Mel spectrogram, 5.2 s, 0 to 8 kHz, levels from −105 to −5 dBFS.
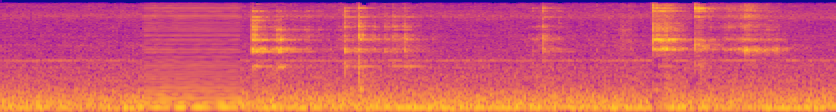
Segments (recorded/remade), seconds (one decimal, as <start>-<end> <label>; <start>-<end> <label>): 0.0-0.9 recorded; 0.9-1.5 remade; 1.5-5.2 recorded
